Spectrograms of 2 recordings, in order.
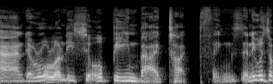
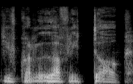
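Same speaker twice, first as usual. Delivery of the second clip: put-on sinister tone; 3 semitones lower than usual. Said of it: "said it in such a sinister way".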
